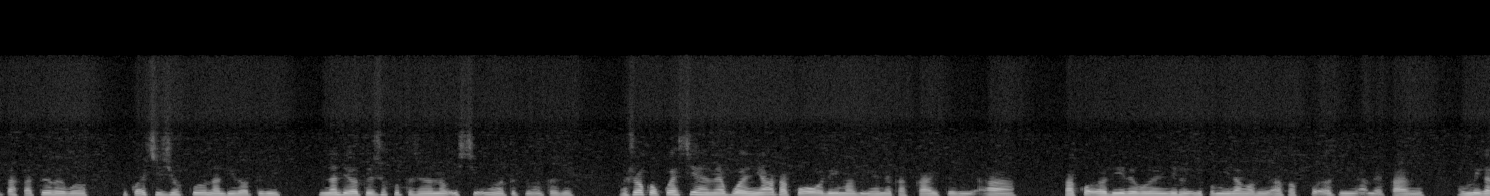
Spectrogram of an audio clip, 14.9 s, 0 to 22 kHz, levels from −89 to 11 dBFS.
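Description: The noise suppressor misjudged parts of the speech as noise twice, causing speech cut by the noise suppressor. From 9.72 to 9.88 s it pulled the level down by about 10 dB, and from 13.39 to 13.94 s by about 12 dB, each time briefly swallowing the speech for a fraction of a second. Those moments drop out faint and muffled against the room noise, which sits about 24 dB below the speech.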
